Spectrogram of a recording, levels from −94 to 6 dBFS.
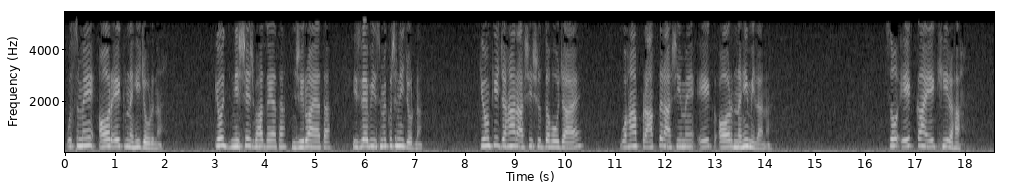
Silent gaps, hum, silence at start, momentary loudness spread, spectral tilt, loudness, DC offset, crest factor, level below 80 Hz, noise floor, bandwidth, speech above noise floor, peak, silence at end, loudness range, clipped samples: none; none; 0.05 s; 13 LU; -7.5 dB/octave; -25 LUFS; 0.4%; 18 dB; -54 dBFS; -50 dBFS; 5.4 kHz; 26 dB; -8 dBFS; 0.15 s; 5 LU; under 0.1%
